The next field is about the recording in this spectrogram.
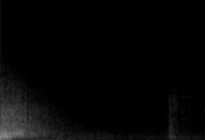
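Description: A tear gas gun fires with one loud blast that fades out slowly. A fainter, brief knock follows about two seconds later.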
